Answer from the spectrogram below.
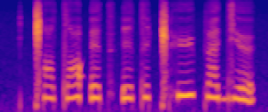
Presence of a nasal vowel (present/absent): absent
